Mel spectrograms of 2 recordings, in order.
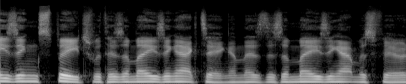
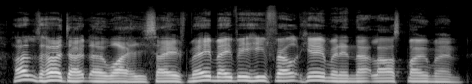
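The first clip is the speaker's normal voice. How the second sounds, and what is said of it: Disinterested Harrison Ford voiceover impression. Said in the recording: “Harrison Ford's very disinterested voice ... my impression of Harrison Ford's voiceover on Blade Runner”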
